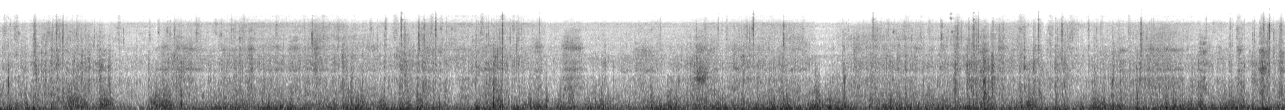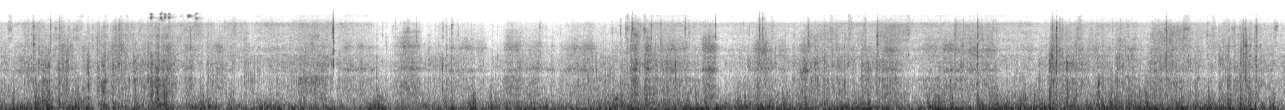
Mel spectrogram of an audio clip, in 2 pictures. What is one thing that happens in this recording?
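Bike tyres rumble and crunch over a dirt trail at speed.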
